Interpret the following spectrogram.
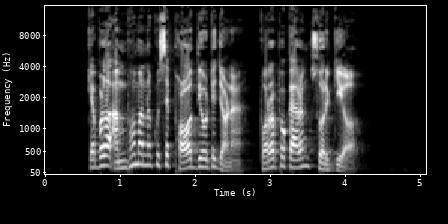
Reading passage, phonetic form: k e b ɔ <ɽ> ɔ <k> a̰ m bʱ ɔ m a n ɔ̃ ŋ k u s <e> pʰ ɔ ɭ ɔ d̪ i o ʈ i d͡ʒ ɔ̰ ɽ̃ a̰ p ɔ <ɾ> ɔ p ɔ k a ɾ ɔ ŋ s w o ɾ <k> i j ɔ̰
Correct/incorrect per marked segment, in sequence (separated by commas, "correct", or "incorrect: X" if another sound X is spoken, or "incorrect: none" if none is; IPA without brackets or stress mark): incorrect: ɭ, incorrect: ʔ, correct, correct, incorrect: ɡ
